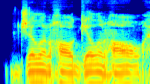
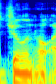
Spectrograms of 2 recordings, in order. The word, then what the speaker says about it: Gyllenhaal: Is it Gyllenhaal? – I think it is Gyllenhaal. I think it is. I could be wrong. – I think it is. And I know I've heard it pronounced other ways, but I think it's Gyllenhaal.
